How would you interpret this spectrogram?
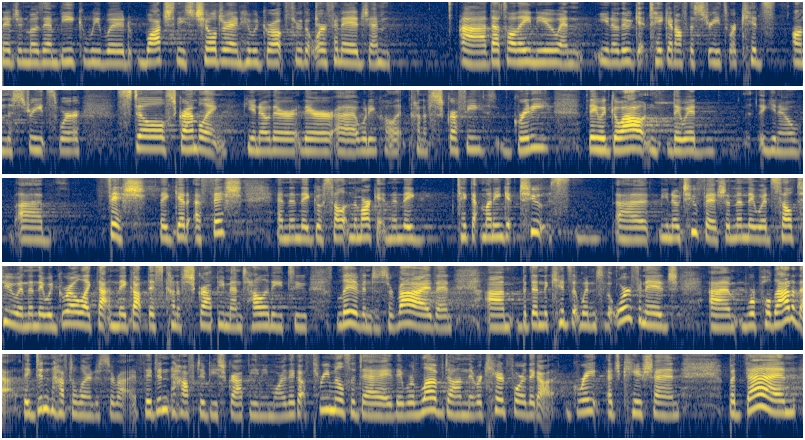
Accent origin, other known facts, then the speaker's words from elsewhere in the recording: California, United States; moved away; I grew up in California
